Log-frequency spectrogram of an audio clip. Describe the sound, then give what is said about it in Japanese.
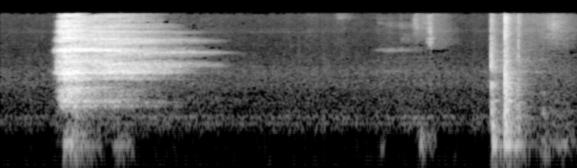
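A single deep breath taken during a stretching break: a long, airy exhale that starts loud and fades out over about one and a half seconds. After a quiet pause come two short, faint breathy puffs, with no talk. “はい、深呼吸して。”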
